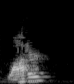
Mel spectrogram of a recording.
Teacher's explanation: t being realized as a flap so this is associated with uh the american production of tea when it occurs between vowels uh so we're like water the drink being produced as water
